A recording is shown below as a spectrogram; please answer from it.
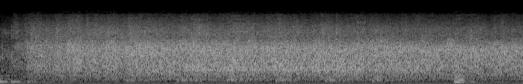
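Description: A church congregation claps in a broad, sustained roar of applause that swells in quickly and holds loud and dense, with no words audible through it.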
